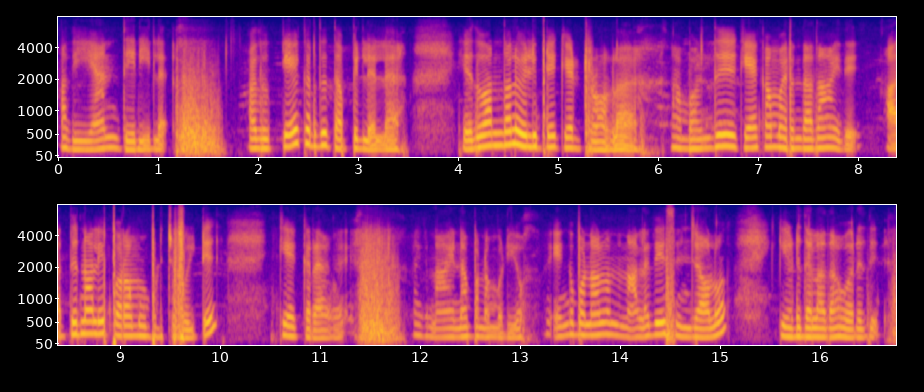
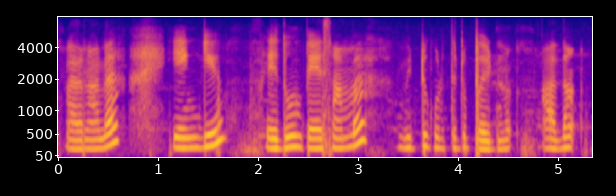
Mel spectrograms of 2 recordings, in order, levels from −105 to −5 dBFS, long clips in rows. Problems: none marked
